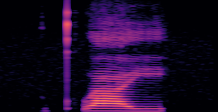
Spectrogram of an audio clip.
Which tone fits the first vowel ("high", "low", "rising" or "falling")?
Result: low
